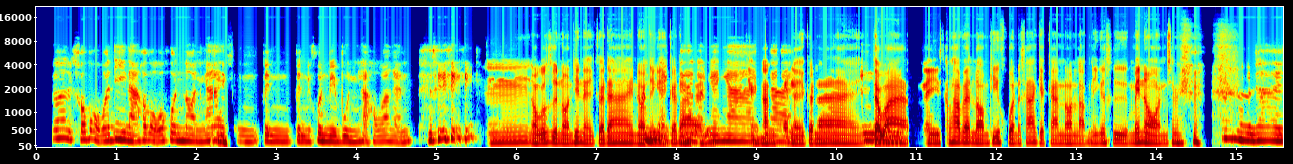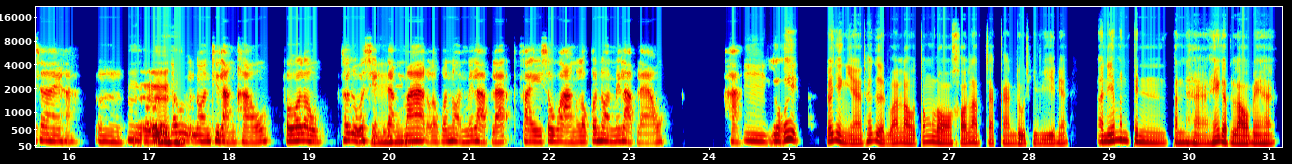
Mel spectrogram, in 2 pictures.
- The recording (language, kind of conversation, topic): Thai, podcast, คุณมีพิธีกรรมก่อนนอนอะไรที่ช่วยให้หลับสบายบ้างไหม?
- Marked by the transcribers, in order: tapping; chuckle; laughing while speaking: "ใช่ไหม ?"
